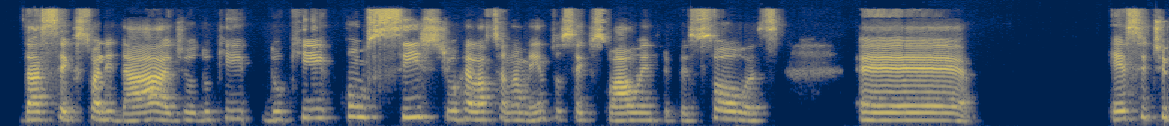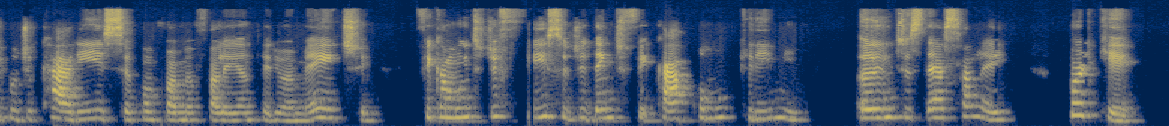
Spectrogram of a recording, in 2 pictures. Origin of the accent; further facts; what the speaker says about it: Jacareí, São Paulo, Brazil; eu sou de Jacareí, no estado de São Paulo, e estive conselheira tutelar por três mandatos aqui no meu município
